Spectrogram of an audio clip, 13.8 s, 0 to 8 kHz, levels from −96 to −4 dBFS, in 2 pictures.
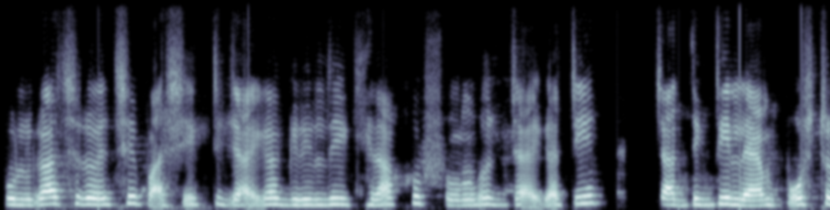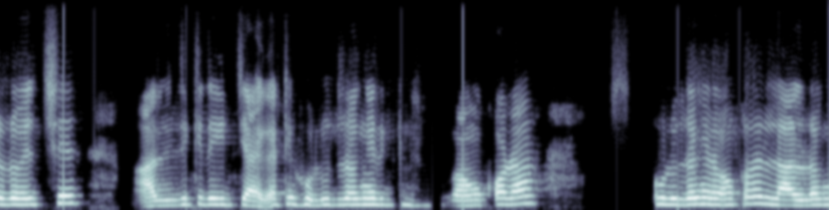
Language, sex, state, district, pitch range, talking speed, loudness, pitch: Bengali, female, West Bengal, North 24 Parganas, 215-245 Hz, 135 wpm, -16 LUFS, 230 Hz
